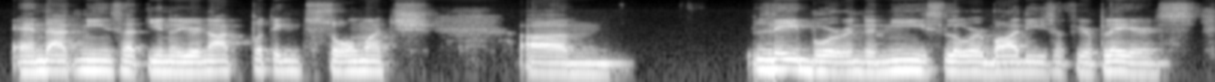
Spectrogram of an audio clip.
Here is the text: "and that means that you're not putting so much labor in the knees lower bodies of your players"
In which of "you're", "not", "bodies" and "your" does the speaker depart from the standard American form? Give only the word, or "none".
bodies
